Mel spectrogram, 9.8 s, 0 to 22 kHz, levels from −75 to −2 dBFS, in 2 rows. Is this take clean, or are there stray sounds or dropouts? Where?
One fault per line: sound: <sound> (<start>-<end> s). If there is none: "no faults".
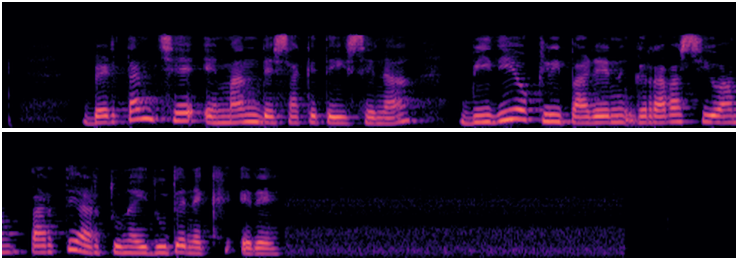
no faults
